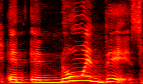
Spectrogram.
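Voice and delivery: usual speaking voice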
